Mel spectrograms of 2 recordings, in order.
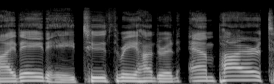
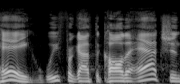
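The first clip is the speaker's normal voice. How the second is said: normal talking voice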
